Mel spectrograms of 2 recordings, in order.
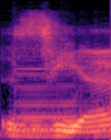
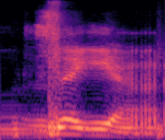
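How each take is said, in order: First: The first vowel sounds like 'ee'. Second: The first vowel sounds like 'ay'. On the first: The speaker calls it wrong. "it is not Zia" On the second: The speaker calls it right. "It is Zaya, I would say"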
